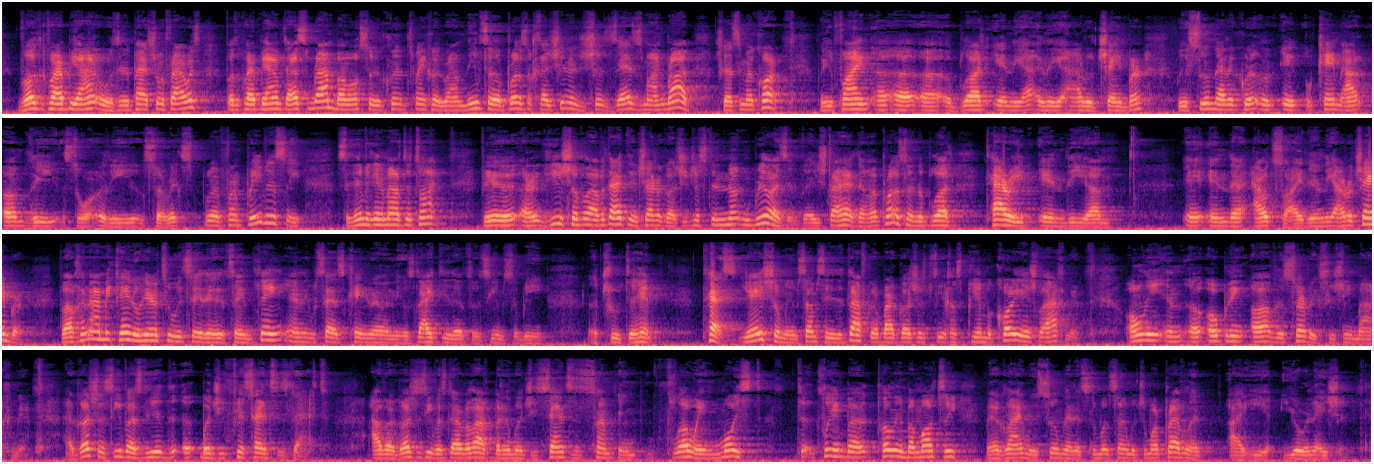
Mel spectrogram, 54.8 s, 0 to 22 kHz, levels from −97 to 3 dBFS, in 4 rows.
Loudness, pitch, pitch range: -21 LUFS, 165 Hz, 150-190 Hz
